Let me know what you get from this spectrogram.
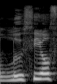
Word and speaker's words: luteal: I had people commenting, girl, it's the luteal phase.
